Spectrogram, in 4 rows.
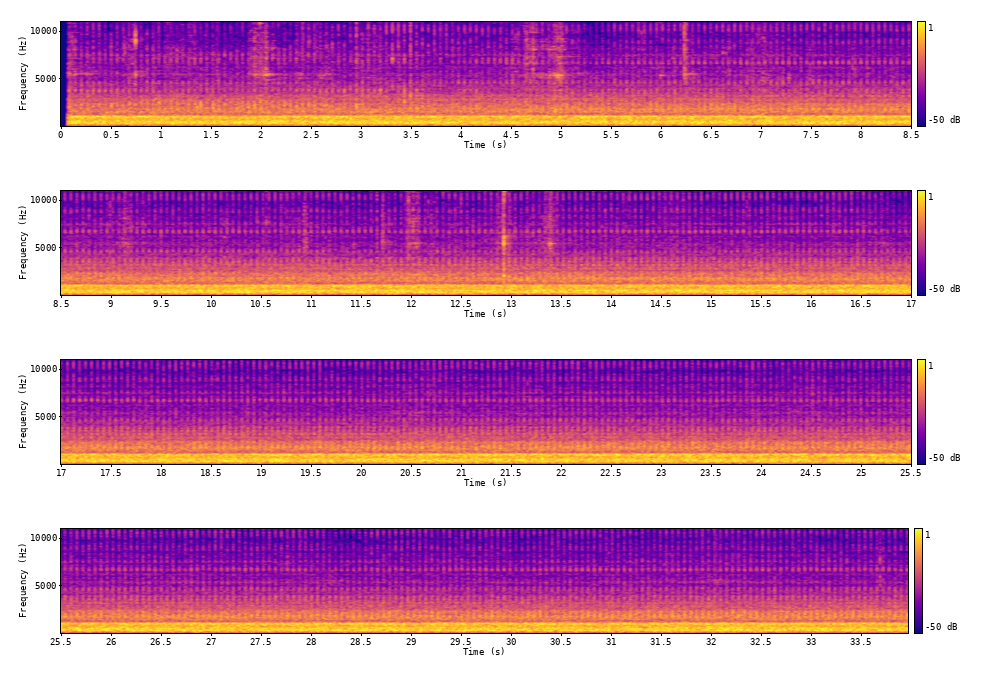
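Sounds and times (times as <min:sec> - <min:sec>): steady hum: 0:00.0 - 0:19.1
film projector running: 0:00.0 - 0:33.9.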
